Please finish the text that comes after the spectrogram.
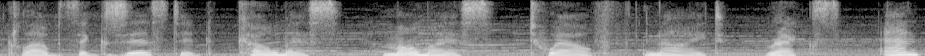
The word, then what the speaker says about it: Krewes: The Krewes, pronounced Krewes, are organizations that fund and host parades or balls during Mardi Gras.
